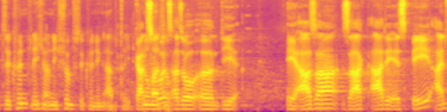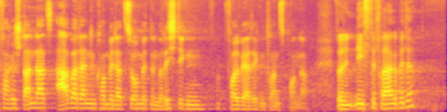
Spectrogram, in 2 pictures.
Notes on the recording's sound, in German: Podiumsdiskussion auf der AERO 2019 zwischen Fluglotsen, Vertretern der Airline-Piloten und Vertretern der Allgemeinen Luftfahrt.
